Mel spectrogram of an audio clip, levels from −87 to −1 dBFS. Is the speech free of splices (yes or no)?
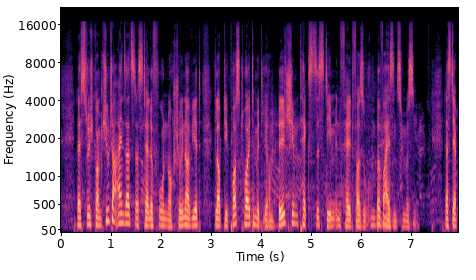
yes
